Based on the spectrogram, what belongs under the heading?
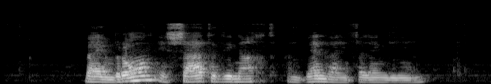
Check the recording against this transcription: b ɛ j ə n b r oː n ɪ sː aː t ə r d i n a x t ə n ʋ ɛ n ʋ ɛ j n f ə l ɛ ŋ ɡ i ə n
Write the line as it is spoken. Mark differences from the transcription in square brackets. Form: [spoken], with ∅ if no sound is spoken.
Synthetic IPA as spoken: b ɛ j ə n b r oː n ɪ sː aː t ə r d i n a x t ə n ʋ ɛ n ʋ ɛ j n f ə l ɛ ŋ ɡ i ə n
